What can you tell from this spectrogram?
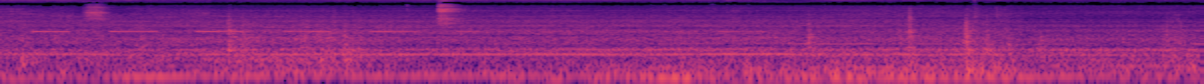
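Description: Reversing alarm on heavy construction machinery beeping about once a second, stopping after about seven seconds, over the steady low rumble of diesel engines. A short air hiss comes about four and a half seconds in.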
